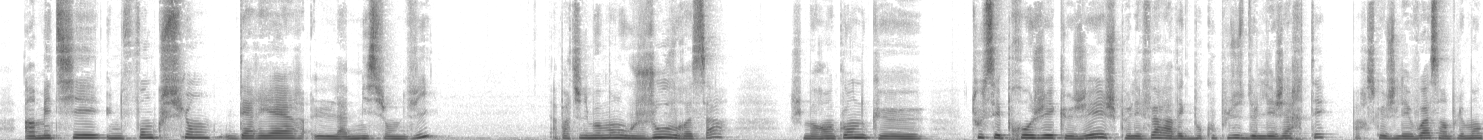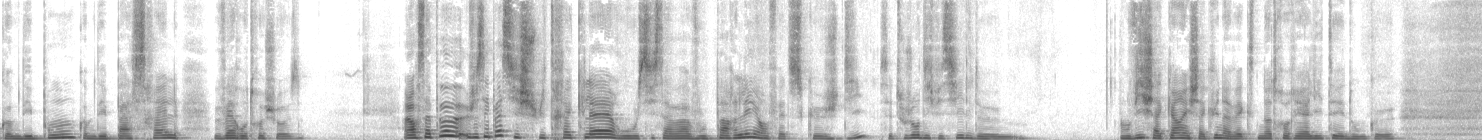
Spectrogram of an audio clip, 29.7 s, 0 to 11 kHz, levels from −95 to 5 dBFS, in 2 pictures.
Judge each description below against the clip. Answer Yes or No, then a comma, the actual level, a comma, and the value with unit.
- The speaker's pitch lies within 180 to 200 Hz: Yes, medium, 185 Hz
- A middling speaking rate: Yes, average, 180 wpm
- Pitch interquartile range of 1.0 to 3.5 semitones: No, average, 4.1 semitones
